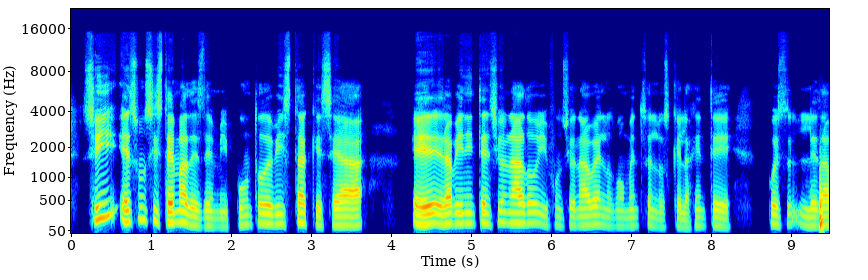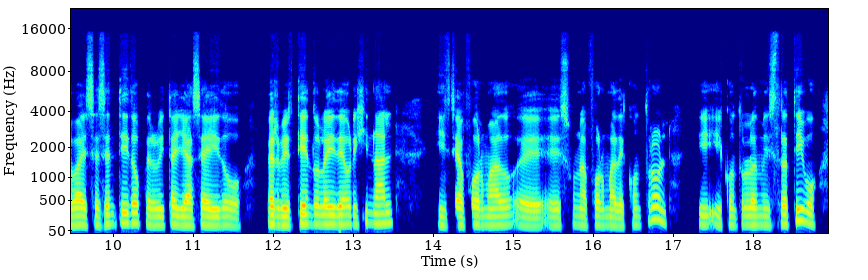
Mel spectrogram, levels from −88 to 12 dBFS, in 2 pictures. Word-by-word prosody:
Sí, 225 - +4
es 160 +3 +4
un 190 - -3
sistema, 155 -2 +5
desde 110 -3 -2
mi 100 -1 -10
punto 125 +4 -3
de 135 - +3
vista, 135 +2 +2
que 115 -4 -6
se 115 +4 0
ha 115 0 +4 0.6
era 135 +2 +8
bien 140 0 0
intencionado 145 +1 +1
y 125 -4 -6
funcionaba 120 +1 -3
en 125 - -9
los 110 -2 -12
momentos 110 +1 -11
en 110 - -7
los 100 -2 -10
que 105 - -6
la 95 -1 -5
gente, 110 -3 -5 0.4
pues, 130 -3 -3
le 115 -4 -5
daba 120 +1 +5
ese 125 +1 -4
sentido, 140 +4 -2
pero 125 -5 -5
ahorita 120 +2 -2
ya 120 -1 +1
se 120 - -2
ha 120 - +1
ido 115 -2 -4 0.3
pervirtiendo 130 +1 +1
la 130 - +1
idea 130 0 +1
original 140 +2 -3 0.5
y 115 -2 -9
se 120 - -2
ha 120 - 0
formado, 120 +1 -3
e 110 0 -3
es 110 - -8
una 120 -2 -5
forma 115 0 -4
de 105 - -4
control, 160 - -6 0.4
y 125 0 -7
y - - -6
control 120 +2 -6
administrativo, 130 +5 -3
125 Hz, 170 wpm, -23 LUFS, 115-140 Hz, 0.6 s, era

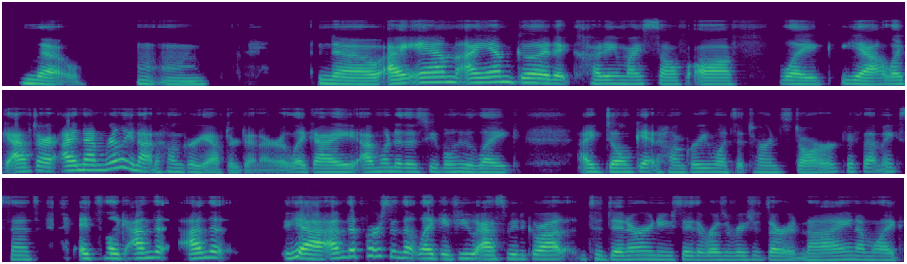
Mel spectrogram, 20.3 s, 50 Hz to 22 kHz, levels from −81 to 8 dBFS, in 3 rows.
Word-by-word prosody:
No. 170 -4 0 0.4
Mm-mm. 150 -3 -8 0.8
No, 155 -4 +2
I 175 +2 +7
am 235 +3 +4
I 215 - +4
am 245 +2 +3
good 210 -3 +5
at 175 - +3
cutting 170 0 -2
myself 165 -2 -4
off. 155 0 -1 0.3
Like 155 -2 -1
yeah, 155 -4 +2
like, 165 +1 -2
after 190 +1 +3
and 225 +3 +5
I'm 240 0 +3
really 330 0 +2
not - - 0
hungry 170 -3 -6
after 80 - -5
dinner. - - -9
Like, 165 0 -4
I 160 0 +1
I'm 170 +1 0
one 185 0 -6
of 185 - -1
those 170 -1 -5
people 170 -2 -7
who, 165 -2 -4
like, 150 -1 -4 0.4
I - - -1
don't 165 0 -2
get 180 -3 0
hungry 165 +1 -7
once 160 -2 -7
it - - -10
turns 150 -1 -10
dark, 150 +5 -5
if 180 - -9
that 180 -1 -5
makes 185 - -10
sense. 185 -1 -6 0.3
It's 220 0 +1
like, 230 -2 +4
I'm 240 +2 +5
the 265 - 0
I'm 235 +3 +5
the 275 - 0 0.4
Yeah, 225 -4 +7
I'm 235 +4 +5
the 310 - +5
person 320 -3 -2
that, 245 -3 +1
like, 220 -1 +3
if 205 0 -3
you 220 0 0
ask 195 0 +3
me 205 - -2
to 195 - -10
go 200 0 -1
out 195 0 +4 0.2
to 195 0 -8
dinner 185 +1 0
and 190 -1 -5
you 175 -1 -6
say 180 +1 -5
the 170 -1 -6
reservations 170 +1 -6
are 80 - 0
at 80 0 -7
9:00, 165 - -3
I'm 175 -1 -6
like, 160 -1 -5
175 Hz, 220 wpm, -22 LUFS, 160-205 Hz, 0.8 s, I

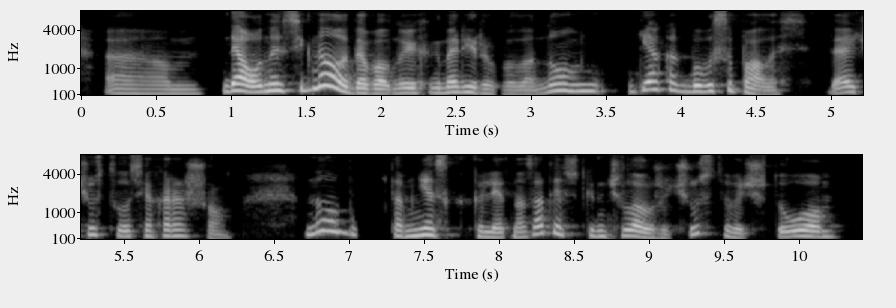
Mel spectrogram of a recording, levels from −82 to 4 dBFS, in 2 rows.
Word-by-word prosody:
ам, 145 -2 -8
да, 230 0 +8
он 200 +4 +6
и 240 - +7
сигналы 315 - +5
давал, 150 -4 +3
но 160 - -4
я 165 - +4
их 165 - -3
игнорировала. 145 -8 -1
Но 225 - +1
мнь 225 0 -2
я, 275 +8 +1
как 250 -6 -3
бы, 210 +1 +4
высыпалась, 180 - -2
да, 180 - -1
и 185 - -2
чувствовала 225 -3 -4
ся 190 +1 -5
хорошо. 200 0 -5 0.5
Но 335 +5 -1
б 240 - -7 0.2
там, 195 -1 -2
несколько 225 -2 +1
лет 160 0 -1
назад 255 - -2
я, 265 - +1
всё-таки, 255 -5 -9
начала 185 0 +1
уже 135 -3 -5
чувствовать, 235 - -7
что, 180 -1 -1
190 Hz, 190 wpm, -22 LUFS, 160-230 Hz, 0.5 s, да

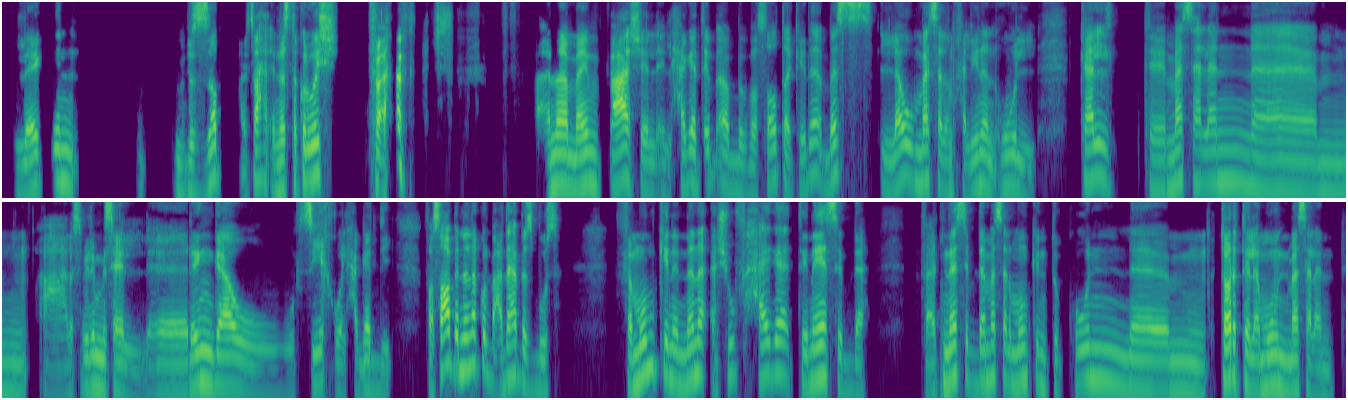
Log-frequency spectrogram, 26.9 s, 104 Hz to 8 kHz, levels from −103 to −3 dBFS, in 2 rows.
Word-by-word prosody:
لكن 145 +6 -9 1.0
بالضبط 115 +9 +4 0.2
ما - - -21
يصح 150 - -3
الناس 125 +1 +5
تاكل 155 - -7
وشي 175 +2 +1 0.3
ف - - +3 1.6
فأنا 140 +1 -2
ما 130 -1 -3
ينفعش 140 +1 -1
ال 120 -1 -13
الحاجة 140 +3 -10
تبقى 145 -1 -10
ببساطة 120 +7 -10
كده، 175 +9 -12
بس 180 - +8
لو 160 +7 -8
مثلًا 150 -5 +3
خلّينا 130 +6 -11
نقول 125 -4 -16 0.5
اكلت 160 -2 -5 0.4
مثلًا 145 +4 +1 1.0
آمم، 115 0 -18
على 105 0 -12
سبيل 130 +1 -6
المثال 115 -7 0 0.5
رنجة 140 -1 -3
وفسيخ 105 +3 -4
والحاجات 120 +1 -12
دي، 110 -3 -21 0.3
فصعب 225 - +5
إن 205 - -6
أنا 200 +2 -3
آكل 210 -1 -9
بعدها 170 -1 -4
بسبوسة، 125 -7 -2 0.5
فممكن 180 +5 -8
إن 145 -1 -11
أنا 170 +3 -3
أشوف 175 +1 -7
حاجة 180 +2 -7
تناسب 145 -4 +4
ده، - - -13 0.5
فتناسب 155 -1 +4
ده 150 +1 -6
مثلًا 160 -2 +3
ممكن 145 -2 -13
تكون 150 +7 -16 0.4
آمم 120 -2 -10 0.2
Tart 165 +2 -1
ليمون 130 0 -7
مثلًا 105 -5 +4
135 Hz, 120 wpm, -23 LUFS, 120-155 Hz, 1.6 s, بس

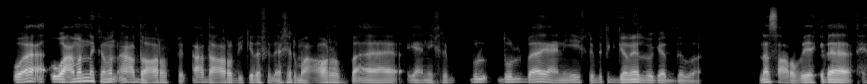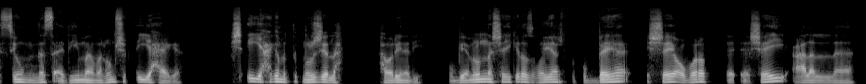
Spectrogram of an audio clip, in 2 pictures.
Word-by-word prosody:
و - - +7 0.2
وعملنا 125 +5 +6
كمان 130 -2 0
قعدة 115 -4 +2
عرب 105 +2 +1
في - - -5
ال - - -18
قعدة 110 -2 0
عربي 100 -2 0
كده 105 +2 -2
في 100 - -13
الآخر 100 +4 -4
مع 95 -2 -1
عرب 100 -1 -1
بقى 100 -1 0
يعني 100 -1 -5
يخرب 95 0 -11 0.2
دول 120 +1 -3
دول 120 +2 -3
بقى 120 +1 +3
يعني 100 -3 -1
إيه، 110 - -3
يخربيت 100 -3 -9
الجمال 110 0 +2
بجد 95 -2 -3
بقى، 85 -2 -8 0.6
ناس 115 0 +2
عربية 95 +4 +2
كده 105 -2 +4
تحسّيهم 115 +2 -3
ناس 110 +3 0
قديمة 100 0 0
ما 90 - -3
لهُمش 110 +5 -2
في - - -5
أي 110 -1 +2
حاجة، 80 -3 -3
ما - - -14 0.5
لهُمش - - +5
في - - -20
أي 130 -3 +3
حاجة 130 +2 +1
من 120 - +2
التكنولوجيا 110 +2 +1
اللي 100 -2 0 0.4
حوالينا 90 -1 +1
دي، 80 -1 -13 0.2
وبيعملوا 100 +6 +1
لنا 125 0 +3
شاي 115 +1 0
كده 120 +1 +1
صغير 110 +3 0
في 120 - -14
كوباية، 110 +10 +2
الشاي 115 +3 +3
عبارة 110 +5 +1 0.2
أ - - -4
أ - - -8
شاي 135 +6 +1
على 95 0 0
ال 85 -1 -6
105 Hz, 210 wpm, -24 LUFS, 95-115 Hz, 0.6 s, و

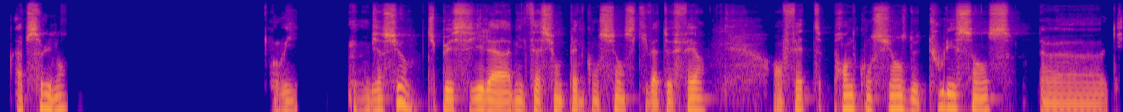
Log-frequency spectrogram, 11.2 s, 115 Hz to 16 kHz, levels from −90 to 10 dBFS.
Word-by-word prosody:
Absolument. 120 -1 +2 2.0
Oui, 90 +2 -4 0.6
bien 105 0 -2
sûr, 165 -1 +3
tu - - -4
peux 105 - +2
essayer 105 +1 +3
la 95 -2 +5
méditation 100 +2 0
pleine 95 0 -2
conscience, 100 +3 -1
qui - - -11
va 95 -2 +1
te 95 +2 -2
faire, 110 +3 +1 0.7
en 100 - -3
fait, 110 +3 -3
prendre 120 0 +2
conscience 120 -1 +1
de 100 - 0
tous 135 +8 -6
les 130 -2 +3
sens, 110 -3 +1
heu, 85 -1 -4
qui - - -12
105 Hz, 135 wpm, -22 LUFS, 95-110 Hz, 2.0 s, la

